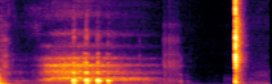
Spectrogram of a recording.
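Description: A person sniffs a beer and then lets out a long, voiced, groaning exhale lasting about a second. A single short, sharp click follows, and the whole clip is faint.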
